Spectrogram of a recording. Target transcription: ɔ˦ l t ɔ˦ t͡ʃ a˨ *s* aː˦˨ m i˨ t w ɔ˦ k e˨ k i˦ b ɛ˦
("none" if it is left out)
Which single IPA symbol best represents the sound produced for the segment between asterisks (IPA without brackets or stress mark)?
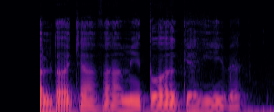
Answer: f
